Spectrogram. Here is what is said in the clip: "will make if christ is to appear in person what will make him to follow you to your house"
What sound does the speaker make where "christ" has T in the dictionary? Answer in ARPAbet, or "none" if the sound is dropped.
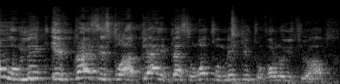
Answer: none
